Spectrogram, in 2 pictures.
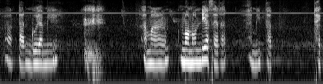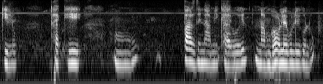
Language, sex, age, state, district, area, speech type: Assamese, female, 30-45, Assam, Majuli, urban, spontaneous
